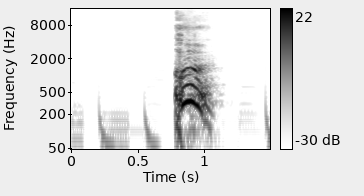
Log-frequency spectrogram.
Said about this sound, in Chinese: 铁船甲本打定主意不理会李牧了，可看到李牧竟然去摸死人身上的钱，还是没忍住，他重重咳嗽了一声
